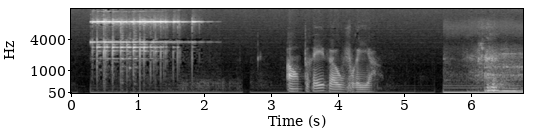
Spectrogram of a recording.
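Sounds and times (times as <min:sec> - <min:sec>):
doorbell ringing: 0:00.3 - 0:02.3
speech: 0:03.3 - 0:04.7, 0:06.2 - 0:06.6.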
